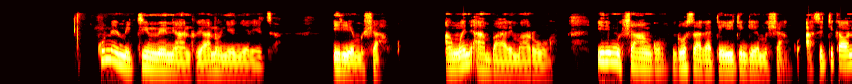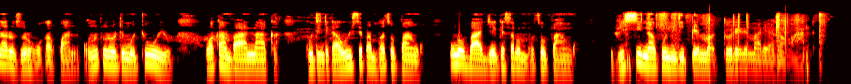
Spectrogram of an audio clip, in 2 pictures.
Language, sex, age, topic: Ndau, male, 25-35, health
